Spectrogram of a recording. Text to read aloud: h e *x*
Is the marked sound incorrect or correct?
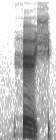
incorrect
